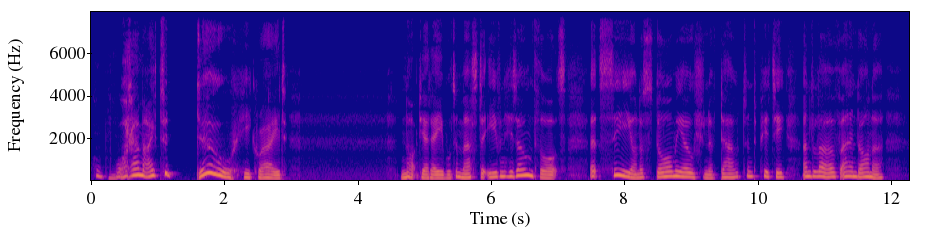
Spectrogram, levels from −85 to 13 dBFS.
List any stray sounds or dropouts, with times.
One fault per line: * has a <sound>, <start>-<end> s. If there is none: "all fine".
all fine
